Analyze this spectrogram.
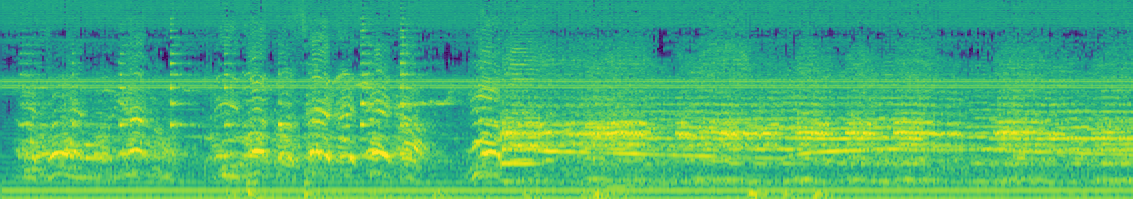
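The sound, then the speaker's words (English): A large crowd of Ecuadorian indigenous people in the capital, Quito, protesting alleged electoral fraud and demanding a presidential election recount, chants in rhythmic bursts for several seconds, then the voices merge into a sustained, loud roar of shouting that continues without pause. “Crowds of Ecuadorian indigenous people have arrived in the capital, Quito, to protest an alleged electoral fraud.”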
